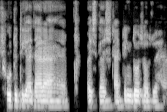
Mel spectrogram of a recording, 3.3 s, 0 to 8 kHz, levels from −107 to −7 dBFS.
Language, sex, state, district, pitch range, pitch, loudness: Hindi, male, Bihar, Darbhanga, 100-110 Hz, 105 Hz, -18 LUFS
